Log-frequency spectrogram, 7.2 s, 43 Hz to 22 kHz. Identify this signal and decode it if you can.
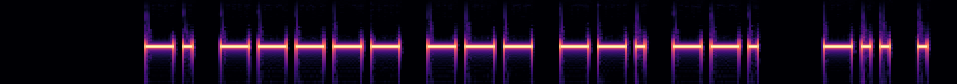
Morse code, heard as a keyed tone, about 17 wpm, 700 Hz. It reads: N0OGG DE
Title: USA Callsign DE Callsign 17wpm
